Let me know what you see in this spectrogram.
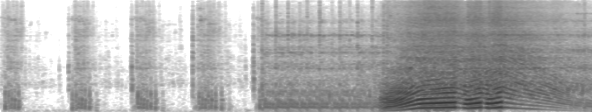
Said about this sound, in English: A chainsaw splutters into life in a redwood forest. But this isn't a logging party. The chainsaw operator is Chuck Striplin, an environmental scientist with the San Francisco Estuary Institute.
